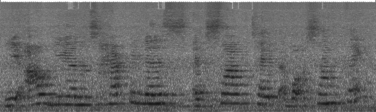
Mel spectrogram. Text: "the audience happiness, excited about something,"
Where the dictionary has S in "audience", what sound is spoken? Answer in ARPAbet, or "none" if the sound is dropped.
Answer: S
